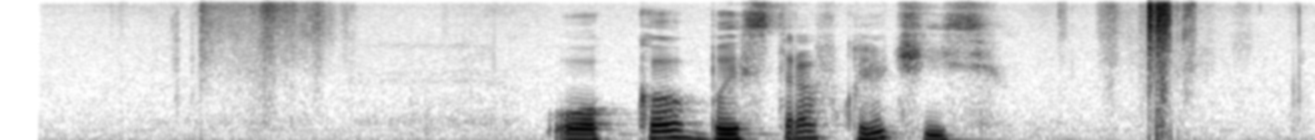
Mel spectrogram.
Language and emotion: Russian, neutral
